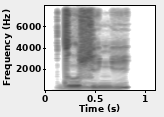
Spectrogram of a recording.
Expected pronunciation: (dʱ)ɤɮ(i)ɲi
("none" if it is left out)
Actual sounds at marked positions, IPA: d, i

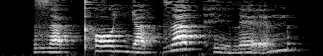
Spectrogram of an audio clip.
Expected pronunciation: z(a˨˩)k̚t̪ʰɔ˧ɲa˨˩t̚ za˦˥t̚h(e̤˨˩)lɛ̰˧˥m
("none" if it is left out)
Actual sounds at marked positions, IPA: a˨˩, e̤˨˩

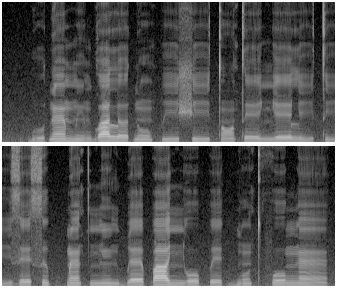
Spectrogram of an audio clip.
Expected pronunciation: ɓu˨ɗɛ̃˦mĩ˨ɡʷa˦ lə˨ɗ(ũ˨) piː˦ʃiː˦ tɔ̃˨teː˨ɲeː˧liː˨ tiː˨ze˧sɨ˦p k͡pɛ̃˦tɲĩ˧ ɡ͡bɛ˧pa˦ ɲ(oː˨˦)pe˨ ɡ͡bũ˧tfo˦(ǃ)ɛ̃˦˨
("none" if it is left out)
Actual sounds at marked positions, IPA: ũ˨, oː˧, ŋ

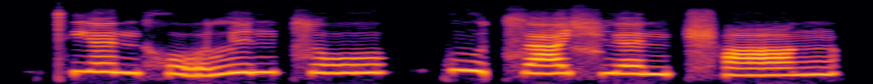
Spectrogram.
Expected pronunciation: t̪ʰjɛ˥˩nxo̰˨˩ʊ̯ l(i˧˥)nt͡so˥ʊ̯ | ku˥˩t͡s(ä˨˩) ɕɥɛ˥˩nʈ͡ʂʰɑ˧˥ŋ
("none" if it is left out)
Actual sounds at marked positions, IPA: i˥, ä˧˥

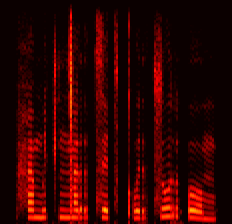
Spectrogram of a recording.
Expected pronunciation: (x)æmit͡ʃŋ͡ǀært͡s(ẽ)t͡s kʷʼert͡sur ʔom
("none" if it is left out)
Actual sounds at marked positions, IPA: h, e

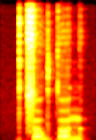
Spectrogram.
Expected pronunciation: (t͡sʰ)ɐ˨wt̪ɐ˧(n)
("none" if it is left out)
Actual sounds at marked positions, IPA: t͡s, n

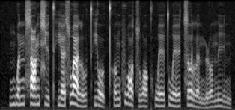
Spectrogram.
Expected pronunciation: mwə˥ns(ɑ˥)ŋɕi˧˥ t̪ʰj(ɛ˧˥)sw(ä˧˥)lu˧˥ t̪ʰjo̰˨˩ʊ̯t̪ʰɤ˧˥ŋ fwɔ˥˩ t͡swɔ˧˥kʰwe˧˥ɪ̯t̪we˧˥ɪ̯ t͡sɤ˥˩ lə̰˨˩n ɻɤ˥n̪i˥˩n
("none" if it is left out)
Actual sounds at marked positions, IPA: ɑ˥, ɛ˧˥, ä˥˩

